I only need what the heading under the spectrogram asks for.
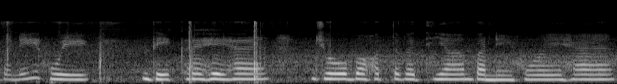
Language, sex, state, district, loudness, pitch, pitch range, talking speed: Punjabi, female, Punjab, Kapurthala, -21 LUFS, 235 Hz, 230-250 Hz, 105 wpm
